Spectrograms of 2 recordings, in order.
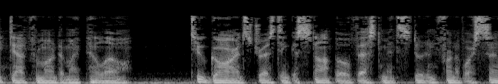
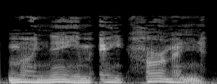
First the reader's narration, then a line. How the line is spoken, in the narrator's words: he growled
